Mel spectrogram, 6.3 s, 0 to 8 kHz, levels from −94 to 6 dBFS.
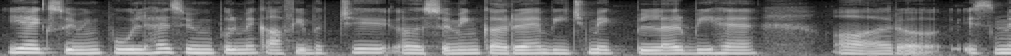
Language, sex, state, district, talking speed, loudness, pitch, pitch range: Hindi, female, Maharashtra, Dhule, 220 wpm, -15 LUFS, 180 Hz, 175-190 Hz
